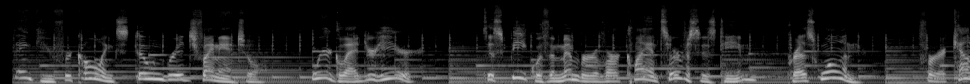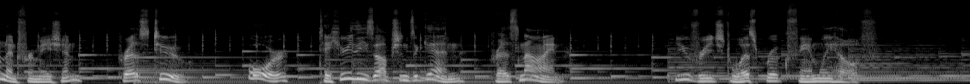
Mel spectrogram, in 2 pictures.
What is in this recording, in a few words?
IVR Telephony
